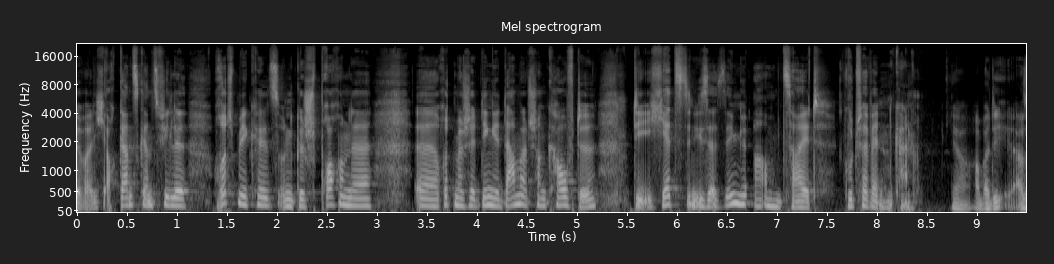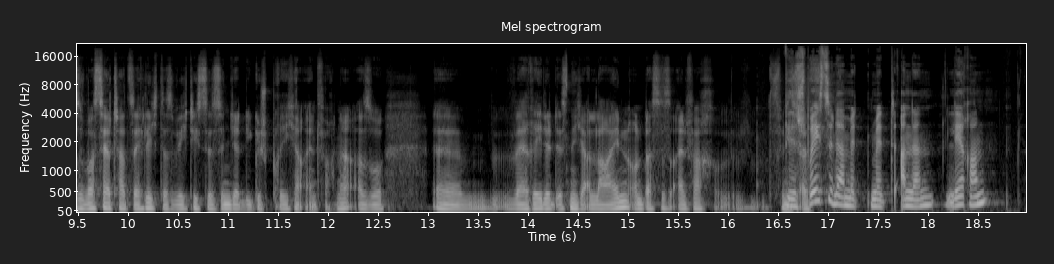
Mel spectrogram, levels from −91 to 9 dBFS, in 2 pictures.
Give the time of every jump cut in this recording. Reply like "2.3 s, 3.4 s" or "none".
none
